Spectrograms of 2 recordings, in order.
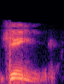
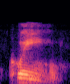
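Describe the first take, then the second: First: The word begins with a 'j' sound. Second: The word begins with a 'kw' sound. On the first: "It's Q, I-N-G, but you pronounce it Jing" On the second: "We pronounce it queen"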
